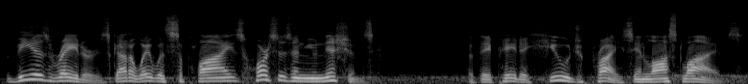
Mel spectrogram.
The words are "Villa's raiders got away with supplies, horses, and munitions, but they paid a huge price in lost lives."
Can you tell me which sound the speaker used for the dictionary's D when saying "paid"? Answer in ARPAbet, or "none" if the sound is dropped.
D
